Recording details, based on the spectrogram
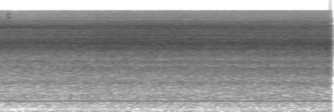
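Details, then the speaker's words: Hard drive with a seized spindle bearing, spun up after heating the bearing with hot air during data recovery: steady low whine under a harsh gritty grinding hiss as it barely spins. It earlier drew enough current to blow a fuse. "and you can hear now it's grinding a bit but it is spinning"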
